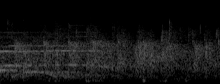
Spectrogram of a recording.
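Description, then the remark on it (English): A church audience applauds the musicians in a steady, dense burst of applause, a continuous crackling wash of many hands that holds at an even level for a couple of seconds with no voices over it. “So shall we give a round of applause to them?”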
